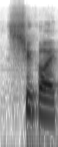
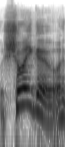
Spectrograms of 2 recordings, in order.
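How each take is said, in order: First: The name is said as Shoo-goy. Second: The name is said as Shoy-goo. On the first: The speaker calls it wrong. "not Shoi Shugoi" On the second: The speaker calls it right. "Shoigu, not Shoi Shugoi"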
